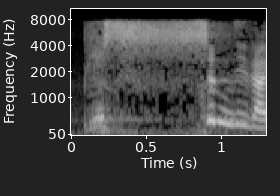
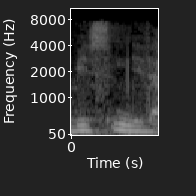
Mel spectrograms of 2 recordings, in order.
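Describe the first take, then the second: First: The word is shouted loudly. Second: The word is said quietly. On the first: "이렇게 소리 질러서" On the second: "조용하게"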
